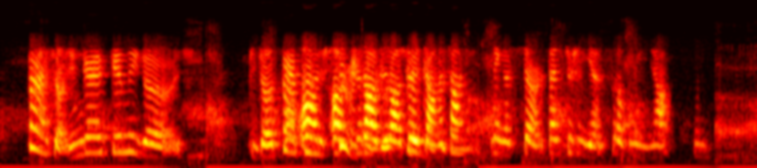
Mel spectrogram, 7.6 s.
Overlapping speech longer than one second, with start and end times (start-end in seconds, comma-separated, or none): 2.9-4.7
